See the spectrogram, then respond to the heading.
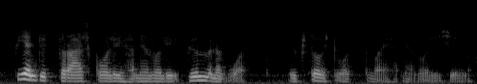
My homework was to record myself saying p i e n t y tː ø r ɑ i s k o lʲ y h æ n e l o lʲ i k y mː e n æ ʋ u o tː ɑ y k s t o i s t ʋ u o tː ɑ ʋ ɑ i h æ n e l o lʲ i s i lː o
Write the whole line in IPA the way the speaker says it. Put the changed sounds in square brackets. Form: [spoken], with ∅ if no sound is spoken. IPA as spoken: p i e n t y tː ø r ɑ i s k o lʲ [i] h æ n e l o lʲ i k y mː e n æ ʋ u o tː ɑ y k s t o i s t ʋ u o tː ɑ ʋ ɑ i h æ n e l o lʲ i s i lː o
